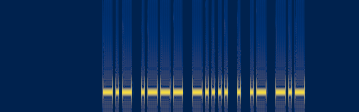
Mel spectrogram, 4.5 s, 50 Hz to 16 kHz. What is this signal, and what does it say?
Morse code, heard as a keyed tone, about 32 wpm, 700 Hz. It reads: KJ6EAK
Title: USA Call Signs - 6 Characters - Repeated 2x - 30wpm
